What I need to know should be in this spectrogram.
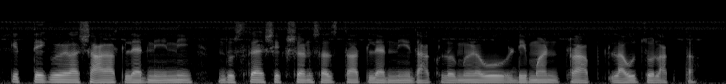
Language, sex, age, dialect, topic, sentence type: Marathi, male, 18-24, Southern Konkan, banking, statement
